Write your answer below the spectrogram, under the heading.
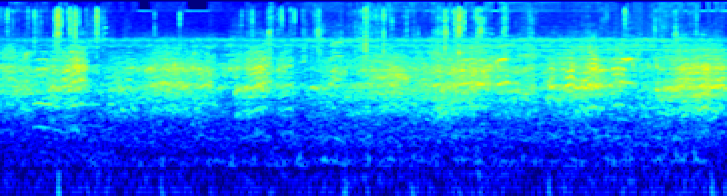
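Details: A crowd of macaws at a clay-lick cliff in Peru's Tambopata Candamo Reserve keeps up a continuous din of harsh, grating squawks while eating clay and fighting over chunks, many birds calling over one another with bursts roughly every second.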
